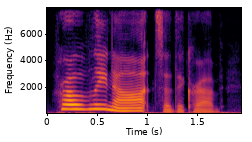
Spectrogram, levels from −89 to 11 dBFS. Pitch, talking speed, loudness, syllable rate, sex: 230 Hz, 155 wpm, -16 LUFS, 4.6 syllables/s, female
